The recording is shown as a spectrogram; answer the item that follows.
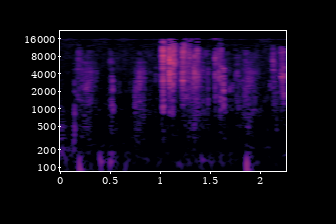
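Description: Crisp, crunchy chewing of salty pickled nozawana stems, heard as a quick, uneven series of many short bites and crunches, loud and close with no talk over them.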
